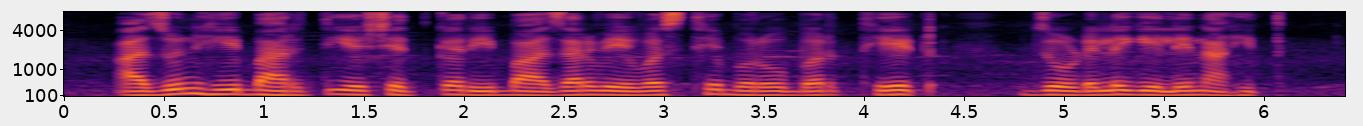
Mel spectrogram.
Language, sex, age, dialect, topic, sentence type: Marathi, male, 18-24, Standard Marathi, agriculture, statement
